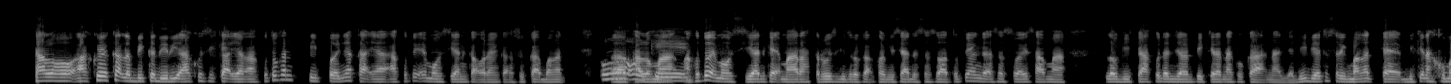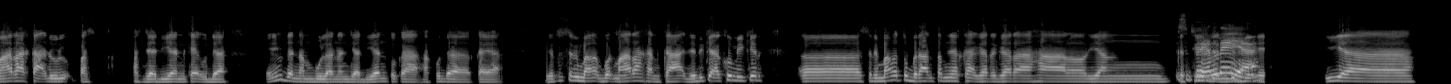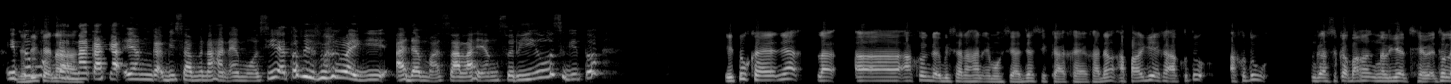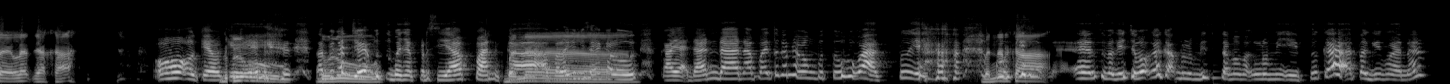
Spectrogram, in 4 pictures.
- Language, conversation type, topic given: Indonesian, podcast, Siapa orang yang paling mengubah cara pandangmu, dan bagaimana prosesnya?
- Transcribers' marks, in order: laughing while speaking: "memang"; chuckle; laughing while speaking: "ya? Mungkin"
